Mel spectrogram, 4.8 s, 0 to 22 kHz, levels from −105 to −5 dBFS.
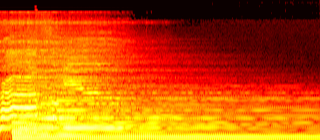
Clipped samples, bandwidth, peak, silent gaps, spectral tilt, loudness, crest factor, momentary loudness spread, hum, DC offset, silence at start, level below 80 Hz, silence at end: under 0.1%; 17 kHz; -2 dBFS; none; -5.5 dB/octave; -19 LUFS; 18 dB; 19 LU; 50 Hz at -65 dBFS; under 0.1%; 0 s; -28 dBFS; 0 s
